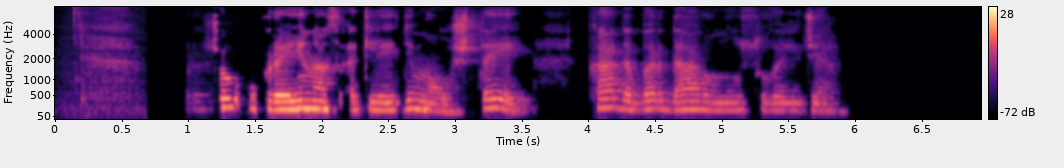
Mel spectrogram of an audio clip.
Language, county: Lithuanian, Vilnius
